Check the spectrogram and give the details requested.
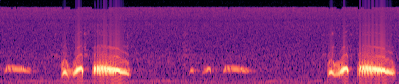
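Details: Spotted dove decoy cooing to attract wild doves: two strong phrases of two short hoots and a long sliding coo, with a faint softer coo sequence between them.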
